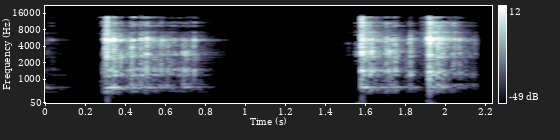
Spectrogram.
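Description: Title-card sound effect: short bursts of bright clinking, about half a second each, coming roughly a second apart with dead silence between.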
